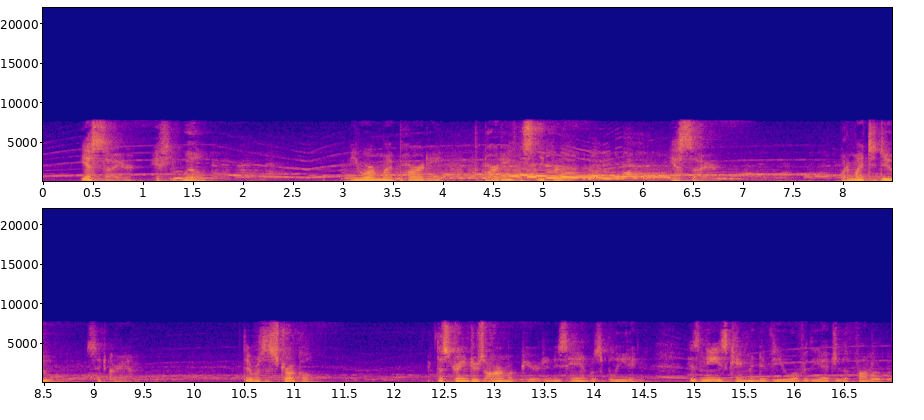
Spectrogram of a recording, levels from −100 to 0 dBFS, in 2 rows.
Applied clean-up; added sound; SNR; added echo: none; Motor vehicle (road) / Siren; 3 dB; reverberation time 0.6 s.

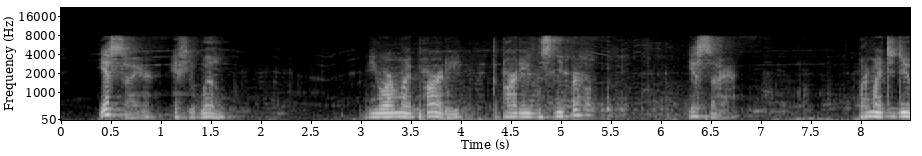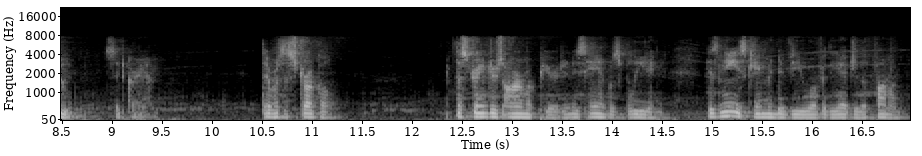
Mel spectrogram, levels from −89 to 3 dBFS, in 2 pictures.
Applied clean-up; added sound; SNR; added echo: neural separator model SepFormer DNS4.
